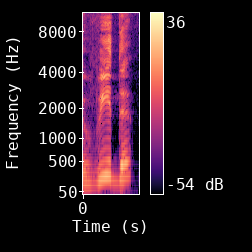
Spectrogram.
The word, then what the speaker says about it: with: WITH को पढ़ेंगे विद, विथ नहीं पढ़ेंगे। देखिए दोस्त मैं आपको शुरुआत से बोल रहा हूं कि TH का उच्चारण द के रूप में करना है, विद।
